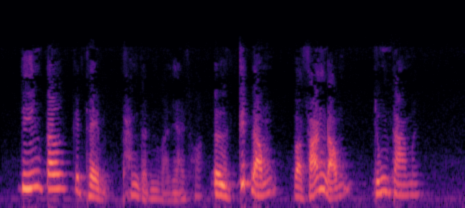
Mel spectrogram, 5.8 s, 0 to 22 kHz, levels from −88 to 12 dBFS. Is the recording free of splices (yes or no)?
no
